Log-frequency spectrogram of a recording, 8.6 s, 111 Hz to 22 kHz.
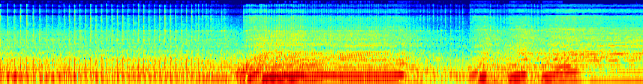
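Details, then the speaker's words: Stihl BR430 two-stroke blower started after a spark plug boot fix, with choke on and primed, after sitting an unknown time: ragged run, surging revs, won't settle to idle. Rough running; sounds like it wants to run with choke on. "sounds like it wants to run with a choke on"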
